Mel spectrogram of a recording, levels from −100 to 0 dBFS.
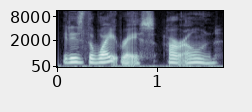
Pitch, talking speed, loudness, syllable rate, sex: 195 Hz, 250 wpm, -18 LUFS, 5.7 syllables/s, female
